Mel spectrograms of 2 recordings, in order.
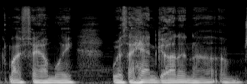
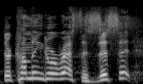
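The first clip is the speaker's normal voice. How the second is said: raised, impassioned preacher voice; preaching; 12 semitones higher than usual. Acted. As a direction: preach it with fire from the pulpit. Preaching a Bible passage.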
